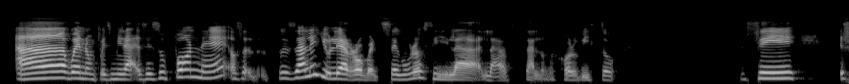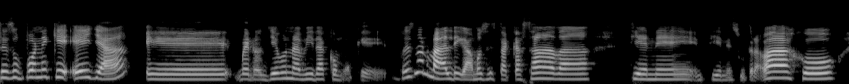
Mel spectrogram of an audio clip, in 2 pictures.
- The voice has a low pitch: No, very high, 255 Hz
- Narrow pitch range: No, average, 3.4 semitones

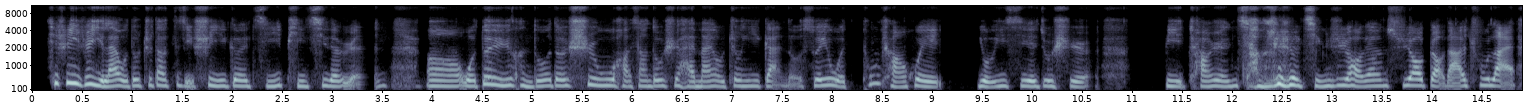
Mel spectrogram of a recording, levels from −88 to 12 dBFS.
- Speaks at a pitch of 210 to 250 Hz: Yes, high, 220 Hz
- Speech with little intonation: Yes, narrow, 2.3 semitones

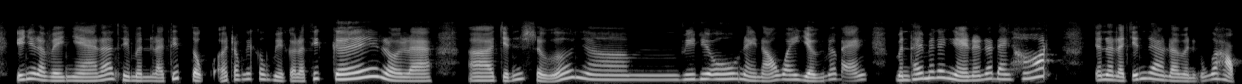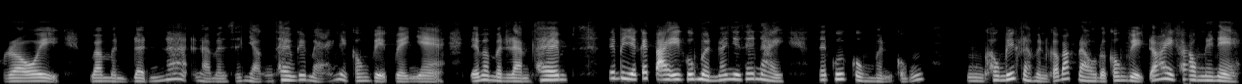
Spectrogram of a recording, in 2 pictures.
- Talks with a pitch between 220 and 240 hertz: No, high, 205 Hz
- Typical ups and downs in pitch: No, wide, 6.1 semitones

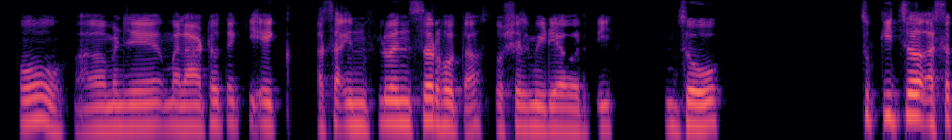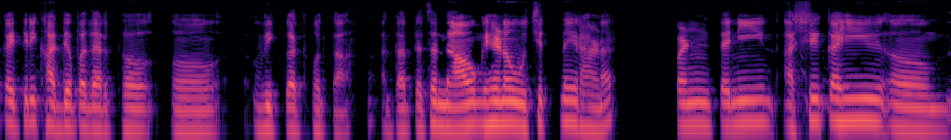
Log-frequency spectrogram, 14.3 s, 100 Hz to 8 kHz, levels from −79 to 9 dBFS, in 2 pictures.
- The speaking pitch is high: No, medium, 155 Hz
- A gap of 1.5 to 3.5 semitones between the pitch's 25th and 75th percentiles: Yes, average, 3.0 semitones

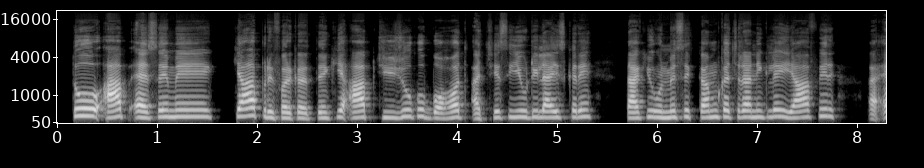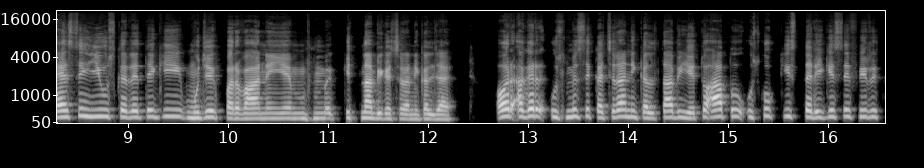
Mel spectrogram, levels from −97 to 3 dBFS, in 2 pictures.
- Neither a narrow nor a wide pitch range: Yes, average, 3.1 semitones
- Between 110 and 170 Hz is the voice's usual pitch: No, high, 220 Hz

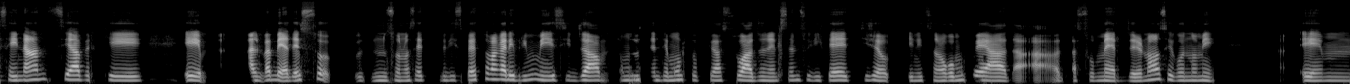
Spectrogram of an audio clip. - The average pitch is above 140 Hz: Yes, high, 190 Hz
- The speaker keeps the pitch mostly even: Yes, narrow, 2.0 semitones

